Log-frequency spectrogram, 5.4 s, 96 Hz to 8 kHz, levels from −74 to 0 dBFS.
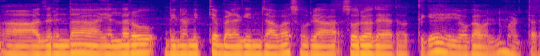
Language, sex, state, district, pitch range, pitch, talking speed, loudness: Kannada, male, Karnataka, Shimoga, 105-115 Hz, 110 Hz, 120 wpm, -17 LUFS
